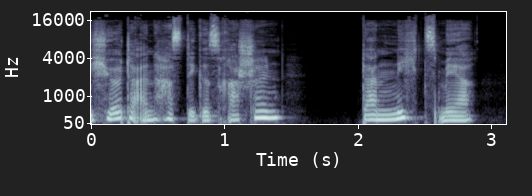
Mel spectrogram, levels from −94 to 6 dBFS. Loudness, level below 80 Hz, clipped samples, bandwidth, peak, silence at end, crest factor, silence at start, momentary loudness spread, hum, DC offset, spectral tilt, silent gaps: -15 LUFS; -46 dBFS; under 0.1%; 19 kHz; -2 dBFS; 0.25 s; 14 dB; 0 s; 5 LU; none; under 0.1%; -4.5 dB/octave; none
